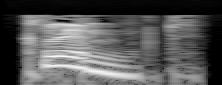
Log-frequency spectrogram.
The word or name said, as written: klimt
